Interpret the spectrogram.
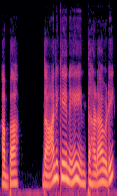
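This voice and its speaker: A woman's voice: lowish voice, lively intonation, unhurried, a little mellow, no echo, lo-fi sound. A woman voicing a teasing, possessive young man in a story, speaking in a mocking, curt way.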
